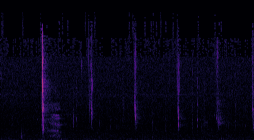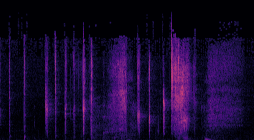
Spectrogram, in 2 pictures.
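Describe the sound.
Crisp crunching of a rhubarb-flavoured snack being chewed, with sharp dry clicks that start sparse and grow into a denser run of crunches toward the end. The chewing stands alone, with no talk.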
